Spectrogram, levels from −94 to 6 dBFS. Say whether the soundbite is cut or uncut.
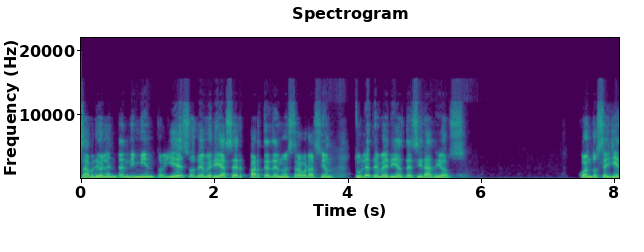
uncut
